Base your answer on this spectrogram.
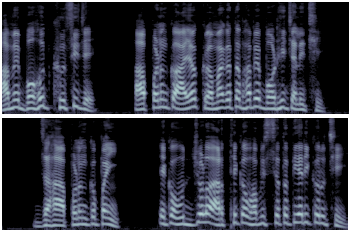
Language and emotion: Odia, happy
